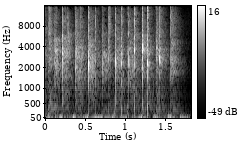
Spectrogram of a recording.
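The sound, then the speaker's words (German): A rapid run of sharp knocks, around fifteen quick raps in under two seconds, fairly loud, with no voices over them. “Soll ich da mal klopfen?”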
